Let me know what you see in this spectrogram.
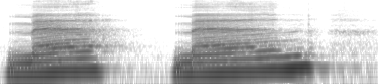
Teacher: it's a LAX vowel and my tongue is fairly flat my jaw's not very open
